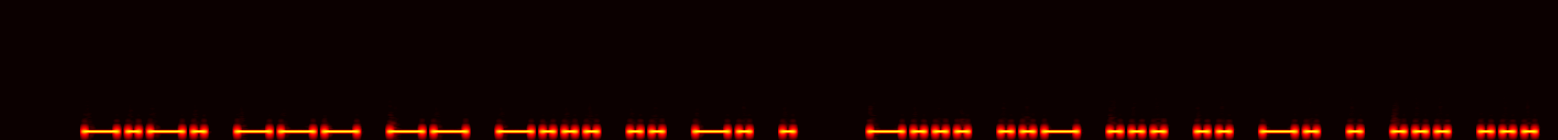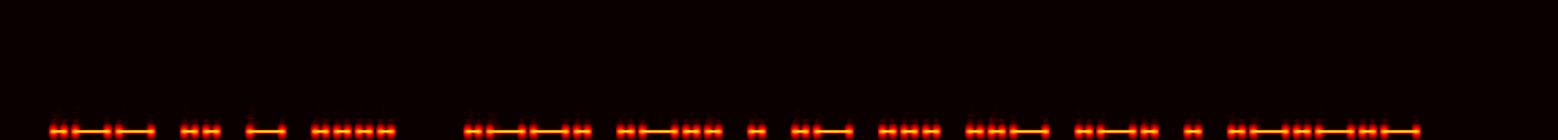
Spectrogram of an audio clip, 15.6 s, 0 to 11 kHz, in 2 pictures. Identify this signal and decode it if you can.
Morse code, heard as a keyed tone, about 22 wpm, 700 Hz. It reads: COMBINE BUSINESS WITH PLEASURE.
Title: Sentences from Top 1600 Words 22wpm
